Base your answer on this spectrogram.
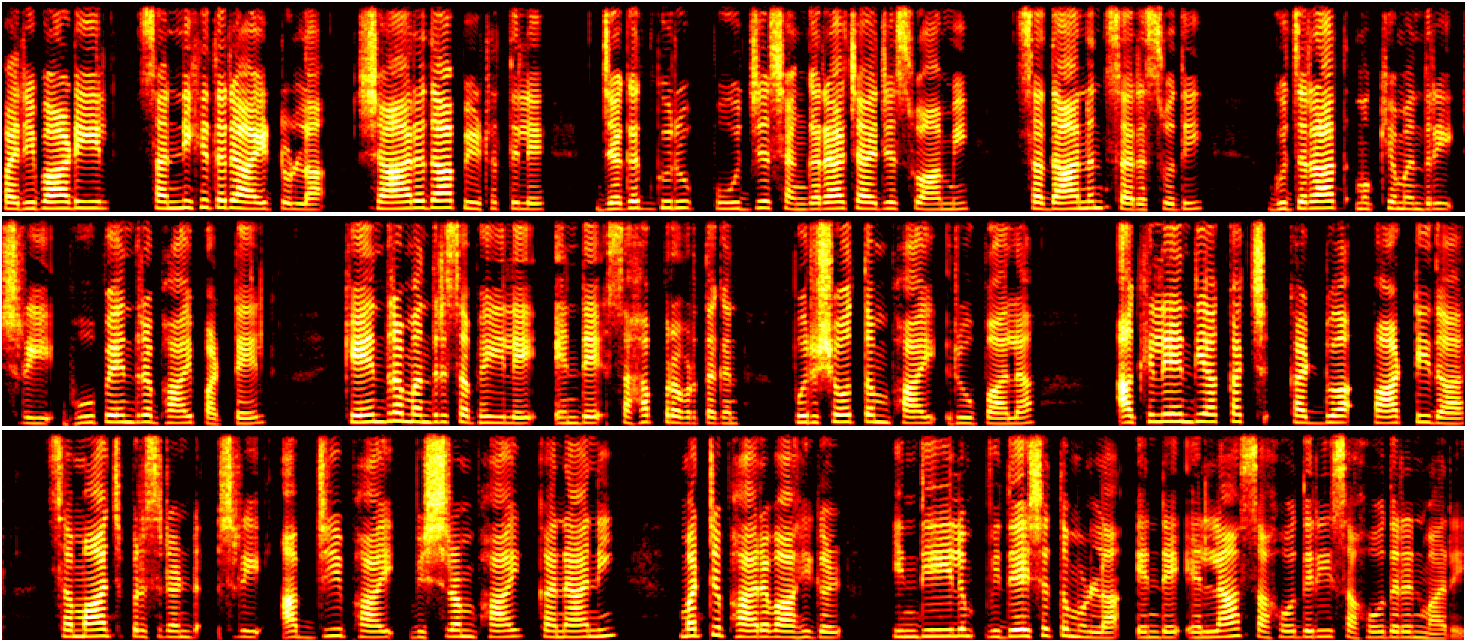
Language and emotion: Malayalam, neutral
